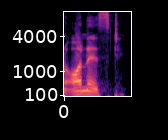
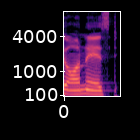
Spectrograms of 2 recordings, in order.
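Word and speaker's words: honest: হয় যে এটা এমন অনেস্ট, এইচ এর উচ্চারণ নাই। এই যে অনেস্ট, এ ও এর মতো হয়েছে, তাই হচ্ছে যে এখানে অ্যান বসেছে।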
